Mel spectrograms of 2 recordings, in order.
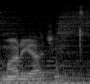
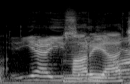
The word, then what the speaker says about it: mariachi: How do you say it? – You mariachi? Say you are a little bit like you a soft T. – Roll it a little. Yeah. Mariachi.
